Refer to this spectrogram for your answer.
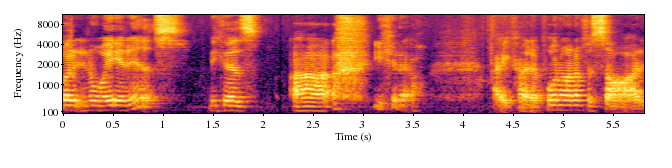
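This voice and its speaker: A woman's voice over noticeable background noise. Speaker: reality show contestant; aspiring actor. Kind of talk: casual conversation.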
